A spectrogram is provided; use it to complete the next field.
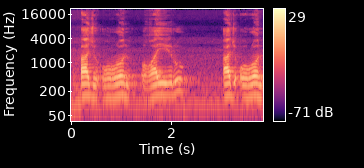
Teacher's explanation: ہم نے را کی 2 پیش کے ساؤنڈ کو ظاہر کر کے پڑھے, غنہ نہیں کیا کیونکہ غین حروف ہلکی میں سے. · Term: اظہار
